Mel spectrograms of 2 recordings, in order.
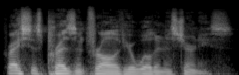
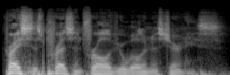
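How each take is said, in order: First: Low, soft statement to the church; low-pitched quiet reassurance; hushed key line. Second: CHRIST hit harder, then falling low; emphatic repeat. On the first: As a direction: say it low and softly, letting the end fall. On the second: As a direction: punch the word Christ at a low pitch. Repeats it after church misses it. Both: Real, not acted.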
